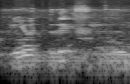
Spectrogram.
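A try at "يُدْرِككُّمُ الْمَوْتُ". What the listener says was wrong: Enggak, langsung masuk di ka. Jadi seakan-akan tidak ada ka-nya. Dia langsung bertasid. Yudrikku. Tidak perlu yudrik. Langsung di huruf ka beri.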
